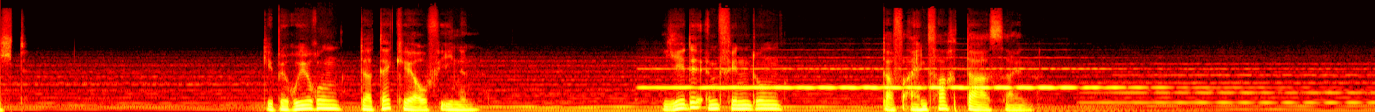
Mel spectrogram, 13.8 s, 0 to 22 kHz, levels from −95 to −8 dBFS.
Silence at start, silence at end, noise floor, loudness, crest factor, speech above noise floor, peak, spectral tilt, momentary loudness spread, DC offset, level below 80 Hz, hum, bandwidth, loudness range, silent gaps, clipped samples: 0 s; 0 s; -47 dBFS; -22 LUFS; 18 dB; 28 dB; -6 dBFS; -7.5 dB/octave; 21 LU; under 0.1%; -42 dBFS; none; 15 kHz; 6 LU; none; under 0.1%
